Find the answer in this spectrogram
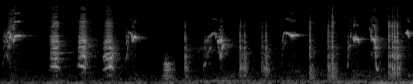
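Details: A white-eyed Javan myna chatters fast, with harsh, scratchy bursts about three per second mixed with bright, high whistled notes. The call is used as a lure to stimulate mynas that have stopped singing.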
